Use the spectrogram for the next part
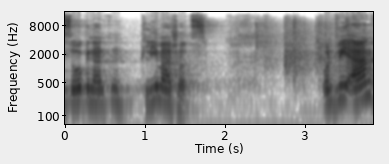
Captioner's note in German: Beifall AfD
